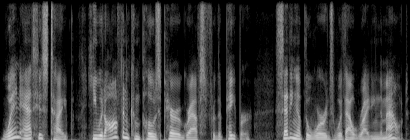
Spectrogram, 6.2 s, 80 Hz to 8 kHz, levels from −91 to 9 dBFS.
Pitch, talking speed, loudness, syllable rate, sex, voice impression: 145 Hz, 195 wpm, -18 LUFS, 5.4 syllables/s, male, masculine, adult-like, thick, tensed, powerful, clear, fluent, intellectual, slightly friendly, wild, lively, slightly kind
